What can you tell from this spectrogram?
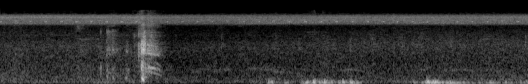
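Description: Steady high-pitched drone of an insect chorus over open paddy fields. One sharp sound comes about a second and a half in, and two low rumbles of wind buffet the microphone in the second half.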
